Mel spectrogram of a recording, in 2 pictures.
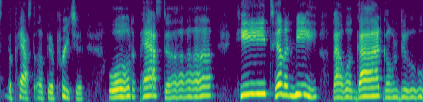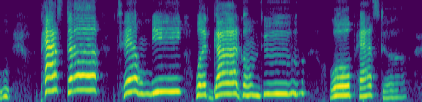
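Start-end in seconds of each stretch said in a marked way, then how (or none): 2.2-16.6 put-on very slow old lady voice, words stretched long. Describing an old church lady fanning herself during the sermon, Sister Mary church lady voice. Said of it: "bring the old church lady voice out".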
